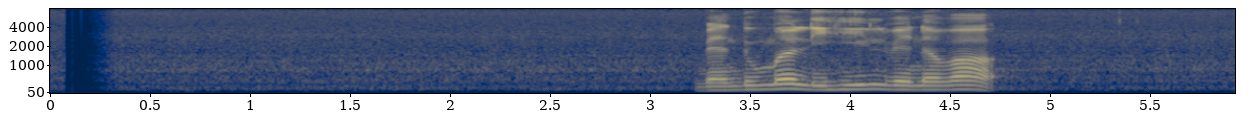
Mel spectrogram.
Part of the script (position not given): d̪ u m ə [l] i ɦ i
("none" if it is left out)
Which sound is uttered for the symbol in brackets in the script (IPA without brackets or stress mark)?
l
